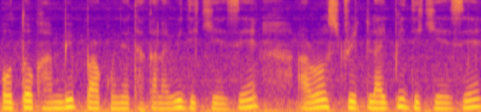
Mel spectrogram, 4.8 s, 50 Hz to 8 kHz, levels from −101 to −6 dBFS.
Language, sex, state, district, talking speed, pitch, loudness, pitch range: Nagamese, female, Nagaland, Dimapur, 175 wpm, 160 Hz, -18 LUFS, 155-175 Hz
